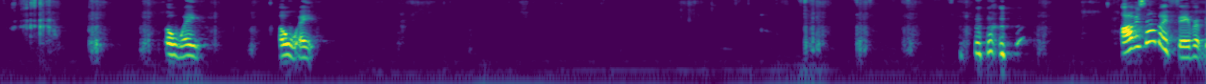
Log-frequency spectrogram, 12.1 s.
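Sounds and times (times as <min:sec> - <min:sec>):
crunchy chip crunching: 0:00.0 - 0:02.8, 0:06.7 - 0:10.6.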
